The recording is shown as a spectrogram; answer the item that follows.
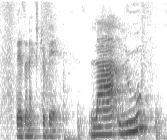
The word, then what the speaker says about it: luz: La luz. Remember this Z is a TH.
